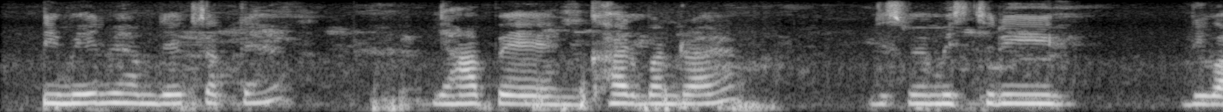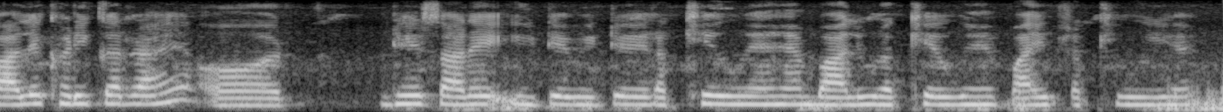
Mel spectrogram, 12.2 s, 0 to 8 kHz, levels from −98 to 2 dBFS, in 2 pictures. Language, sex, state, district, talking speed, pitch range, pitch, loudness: Hindi, female, Jharkhand, Sahebganj, 155 wpm, 205-235 Hz, 225 Hz, -19 LUFS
